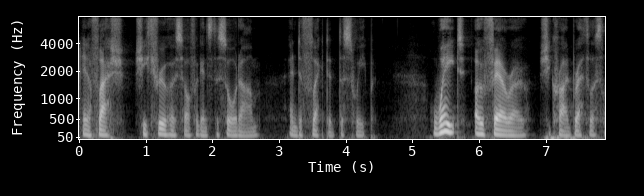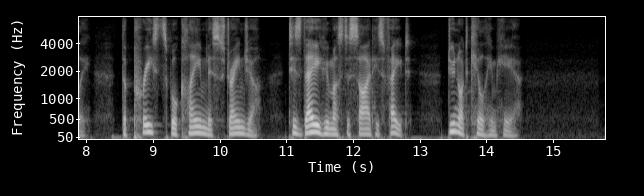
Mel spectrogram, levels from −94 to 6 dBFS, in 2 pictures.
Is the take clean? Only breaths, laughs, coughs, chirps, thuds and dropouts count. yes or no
yes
